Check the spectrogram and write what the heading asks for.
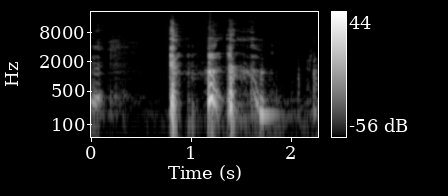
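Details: A quick run of three forceful coughs, the last trailing off into a brief throaty sound, from an adult with an ongoing hacking cough that may be more severe than first thought; a second doctor's opinion is suggested.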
